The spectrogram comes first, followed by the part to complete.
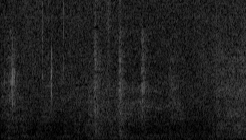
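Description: Quiet room tone with a few faint, irregular light ticks.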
